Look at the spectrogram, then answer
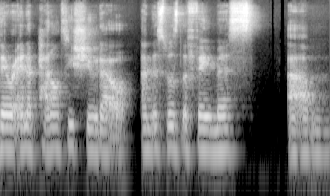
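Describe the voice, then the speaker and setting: With a Canadian accent, a woman speaks in a very deep, low pitch. Her intonation is monotone and flat, and her voice is somewhat breathy. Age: 30s. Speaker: podcast co-host. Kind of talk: casual chat.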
